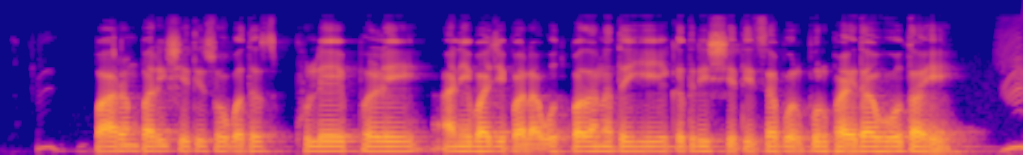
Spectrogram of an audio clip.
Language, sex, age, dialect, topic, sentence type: Marathi, male, 25-30, Standard Marathi, agriculture, statement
